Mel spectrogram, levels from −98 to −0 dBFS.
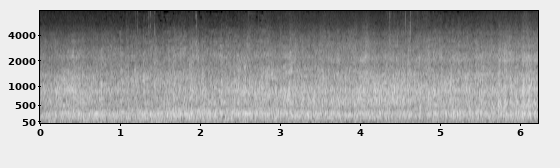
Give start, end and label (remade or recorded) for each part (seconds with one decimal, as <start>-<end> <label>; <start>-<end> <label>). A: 0.0-0.8 remade; 0.8-2.8 recorded; 2.8-4.8 remade; 4.8-5.5 recorded; 5.5-6.2 remade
